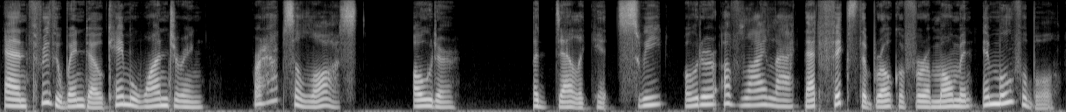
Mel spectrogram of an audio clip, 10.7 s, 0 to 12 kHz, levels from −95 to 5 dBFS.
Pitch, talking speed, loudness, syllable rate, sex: 190 Hz, 125 wpm, -19 LUFS, 4.8 syllables/s, female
